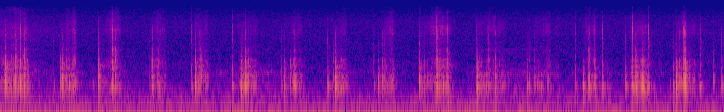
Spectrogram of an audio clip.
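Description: Long painted fingernails scratch and tap across the white textured rubber waffle-pattern tread on the solid sole of a Vans canvas sneaker held up in the air. The result is a quiet run of quick, dry taps and scratchy bursts with a dull low-mid body and bright hissy edges that stop at once with no ring, over a faint low hum.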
